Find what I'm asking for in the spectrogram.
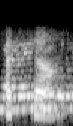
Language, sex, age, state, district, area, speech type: Hindi, female, 18-30, Rajasthan, Jaipur, urban, conversation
